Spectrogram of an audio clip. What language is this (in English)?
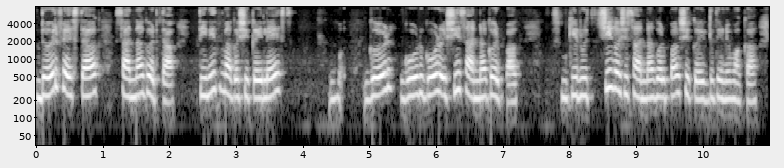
Konkani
